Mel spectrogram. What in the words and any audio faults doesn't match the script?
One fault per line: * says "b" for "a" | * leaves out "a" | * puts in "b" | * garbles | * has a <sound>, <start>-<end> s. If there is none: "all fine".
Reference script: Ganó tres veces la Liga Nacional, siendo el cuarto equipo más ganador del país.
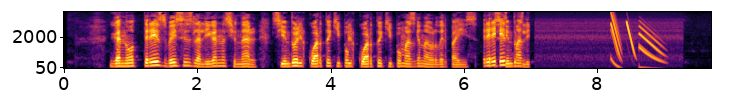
* puts in "el cuarto equipo"
* garbles
* has a chirp, 8.2-9.1 s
